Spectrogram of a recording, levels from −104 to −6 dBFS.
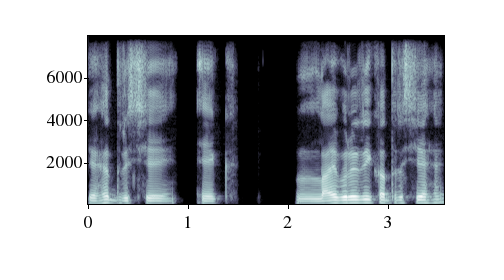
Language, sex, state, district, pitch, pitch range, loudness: Rajasthani, male, Rajasthan, Churu, 130 Hz, 115-140 Hz, -18 LUFS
